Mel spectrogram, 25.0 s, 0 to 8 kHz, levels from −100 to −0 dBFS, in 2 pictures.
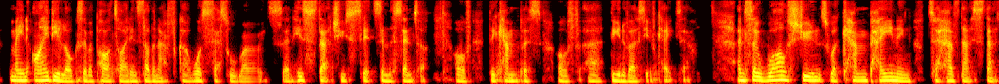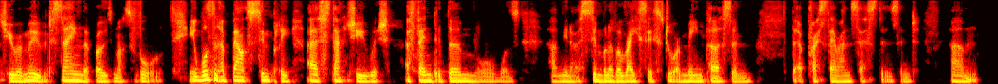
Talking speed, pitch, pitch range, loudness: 175 wpm, 110 Hz, 105-125 Hz, -26 LUFS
